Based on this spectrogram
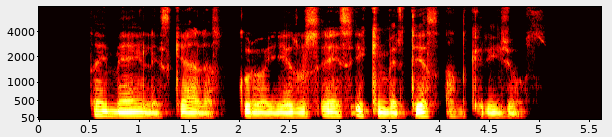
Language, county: Lithuanian, Marijampolė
